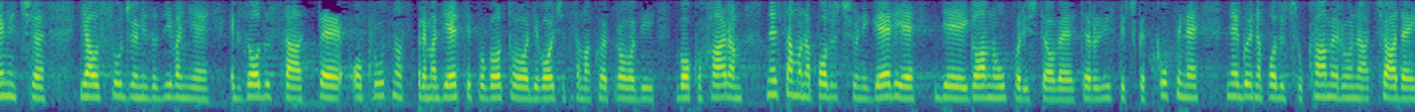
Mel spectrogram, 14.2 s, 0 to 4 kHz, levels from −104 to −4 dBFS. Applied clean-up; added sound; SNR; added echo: none; none; none; none.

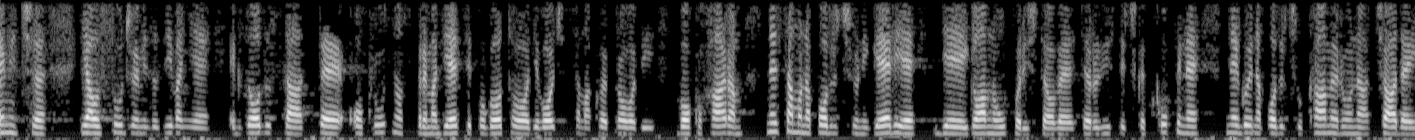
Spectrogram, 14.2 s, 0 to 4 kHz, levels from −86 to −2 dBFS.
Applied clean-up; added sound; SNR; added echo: classical method spectral subtraction.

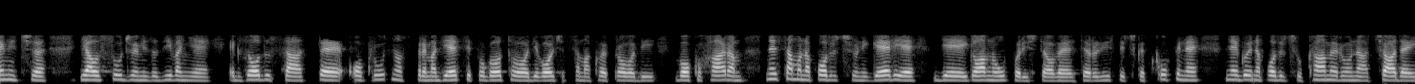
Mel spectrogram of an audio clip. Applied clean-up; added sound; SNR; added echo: neural mask model Resemble Enhance denoiser.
